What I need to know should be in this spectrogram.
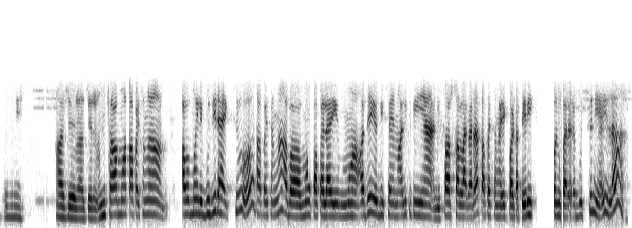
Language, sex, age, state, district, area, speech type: Nepali, female, 45-60, West Bengal, Darjeeling, rural, conversation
